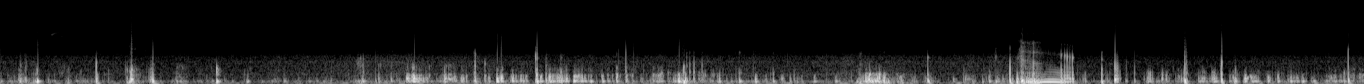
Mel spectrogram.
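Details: Person with diarrhea and an upset stomach: frequent loud gurgles, pops and rumbling with almost no pause; hyperactive bowel sounds (borborygmi).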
